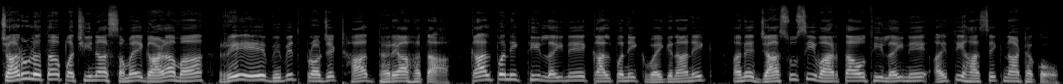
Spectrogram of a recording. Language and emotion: Gujarati, neutral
